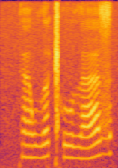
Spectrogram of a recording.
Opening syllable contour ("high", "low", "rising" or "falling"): low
